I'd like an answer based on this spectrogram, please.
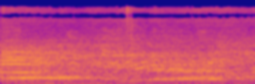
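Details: Cow raging because of a tight neck rope. Steady low, drawn-out bellowing runs through the short stretch, rising slightly at the end, over background music and murmured voices.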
